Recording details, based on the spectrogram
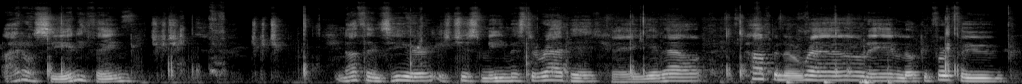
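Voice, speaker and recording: A woman's voice: sits low, takes it slowly. A woman voicing a mild, lonely male rabbit in a children's puppet show, musing simply to himself. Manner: simple narrated musing with little hummed tunes. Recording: clearly noisy home recording.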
